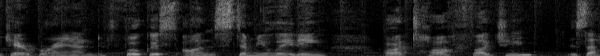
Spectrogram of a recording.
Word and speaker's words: autophagy: clean clinical skin care brand focused on stimulating autophagy. Is that how you pronounce it? Yes, it's autophagy.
